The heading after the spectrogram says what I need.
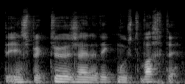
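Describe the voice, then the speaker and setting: An actor playing a gruff, petty police subordinate in a radio drama, speaking in a curt, suspicious manner. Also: male voice, lowish voice, level tone, brisk, heavy background noise, close to an everyday voice. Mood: bullying, irritated. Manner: curt, accusatory.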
